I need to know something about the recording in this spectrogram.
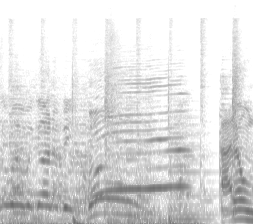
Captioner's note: cheering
